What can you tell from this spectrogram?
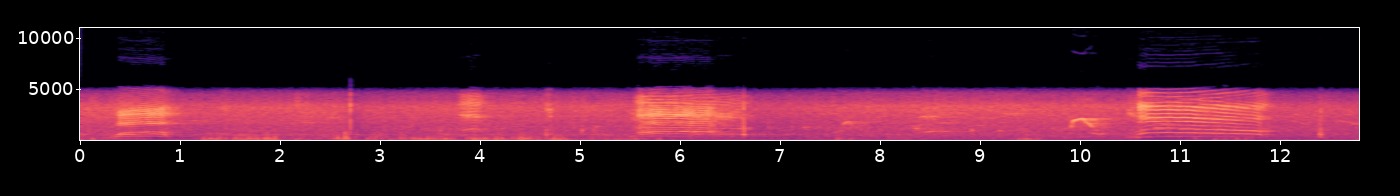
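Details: Bleating goats kept at Opole Zoo, Poland, giving several quavering, nasal calls of varying length spread across the recording, the longest near the end, amid visitor voices and general zoo bustle.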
